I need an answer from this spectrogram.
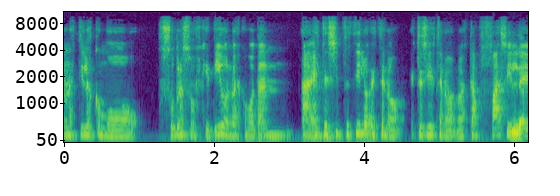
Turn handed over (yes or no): yes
